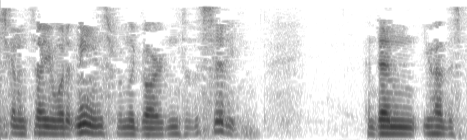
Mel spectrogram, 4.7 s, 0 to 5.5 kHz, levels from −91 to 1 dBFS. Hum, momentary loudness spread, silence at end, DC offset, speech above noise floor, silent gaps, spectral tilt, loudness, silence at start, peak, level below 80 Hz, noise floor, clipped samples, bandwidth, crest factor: none; 13 LU; 0.1 s; under 0.1%; 48 dB; none; -9.5 dB/octave; -28 LUFS; 0 s; -8 dBFS; -72 dBFS; -75 dBFS; under 0.1%; 5 kHz; 20 dB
